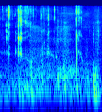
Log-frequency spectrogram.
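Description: Popcorn being chewed in a mouth: several sharp, crunchy bites and crackles at irregular intervals, faint and on their own, with no talk.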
